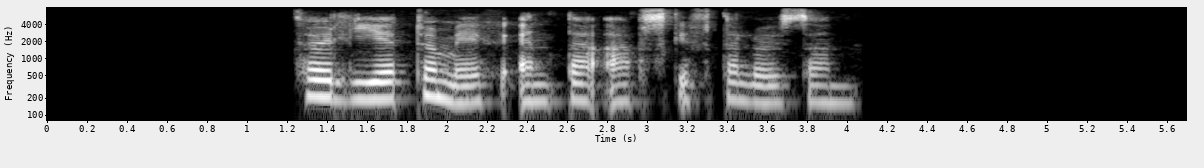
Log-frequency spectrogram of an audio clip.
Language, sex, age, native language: Icelandic, female, 40-49, German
